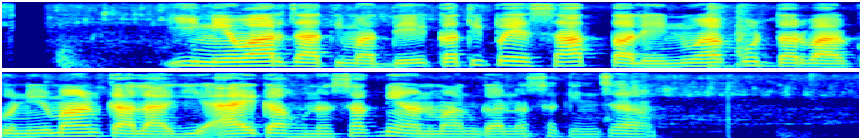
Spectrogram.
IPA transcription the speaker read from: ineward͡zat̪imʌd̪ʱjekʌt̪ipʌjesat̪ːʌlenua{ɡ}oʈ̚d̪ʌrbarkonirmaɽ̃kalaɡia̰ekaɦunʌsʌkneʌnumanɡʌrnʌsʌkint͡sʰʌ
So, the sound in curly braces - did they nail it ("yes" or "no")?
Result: no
